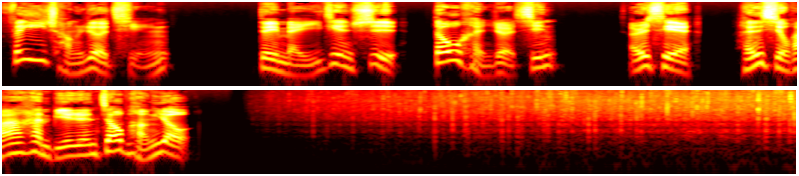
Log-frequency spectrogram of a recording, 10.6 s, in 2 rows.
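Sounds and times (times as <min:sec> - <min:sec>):
speech: 0:00.0 - 0:06.6
steady rain pattering: 0:07.0 - 0:10.5.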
